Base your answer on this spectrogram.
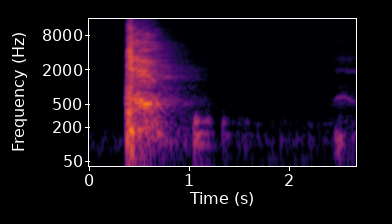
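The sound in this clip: A single sharp, harsh cough from a woman with a cold, loud and abrupt, followed by a few faint throaty after-sounds and a brief muffled catch near the end.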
